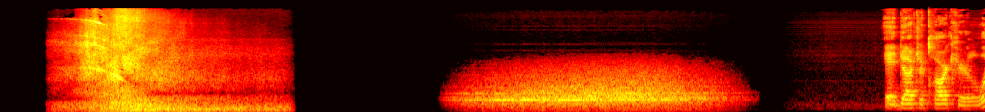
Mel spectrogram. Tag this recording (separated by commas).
inside a small room, Speech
